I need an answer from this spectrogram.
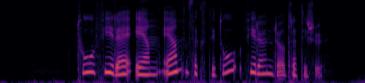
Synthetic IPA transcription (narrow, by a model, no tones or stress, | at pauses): t̪ʰuːfiːɾəʔeːneːnsɛkst̪ɪt̪ʰuːfiːɾəhʉnd̪ɾə̰o̰ːt̪ʰɾɛt̪ɪʃʉ̰ː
